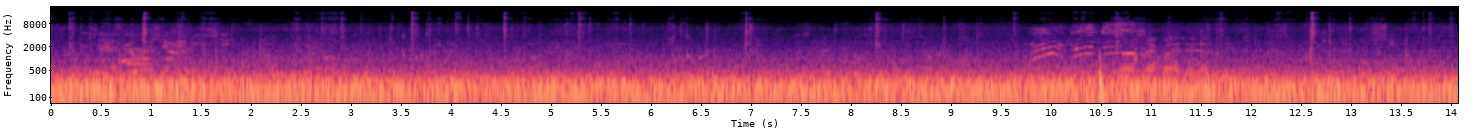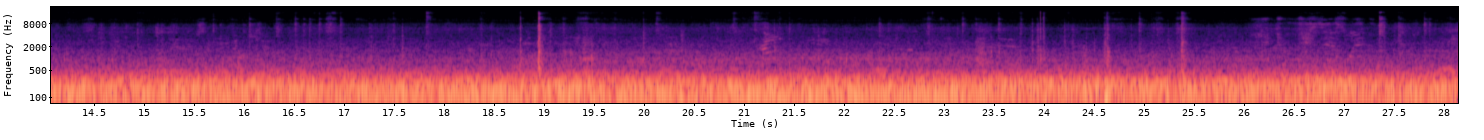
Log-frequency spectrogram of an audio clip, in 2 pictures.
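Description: Jet engines hum with a steady low drone inside a taxiing airliner.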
